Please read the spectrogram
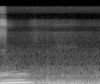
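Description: Car engine running, heard as a steady low hum, with its pitch rising slightly as it accelerates in the first moment before it eases off.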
